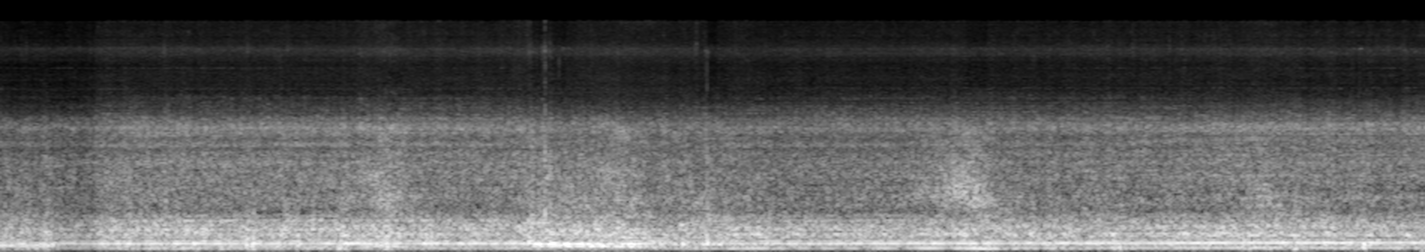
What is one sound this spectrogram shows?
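A scooter engine hums steadily up close while riding.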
